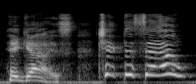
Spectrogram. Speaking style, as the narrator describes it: Dad exclaimed

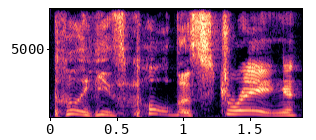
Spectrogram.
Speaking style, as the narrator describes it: I called

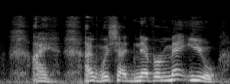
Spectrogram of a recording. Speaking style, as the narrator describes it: I cried to the crystal woman

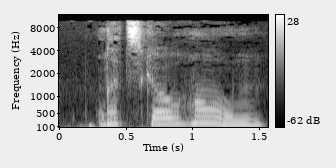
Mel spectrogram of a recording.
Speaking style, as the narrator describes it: Mom sighed

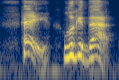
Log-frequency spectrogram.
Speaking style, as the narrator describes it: Regina cried suddenly

